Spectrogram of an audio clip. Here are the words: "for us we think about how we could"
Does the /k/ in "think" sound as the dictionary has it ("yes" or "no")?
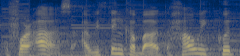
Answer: yes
